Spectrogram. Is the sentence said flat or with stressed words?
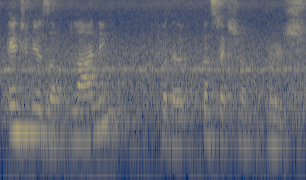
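flat. The sentence is said flat, with no stressed words. The speaker calls it wrong. "when they say there is no stress at all"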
